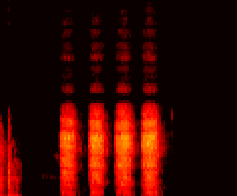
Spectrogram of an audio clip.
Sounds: Sniff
